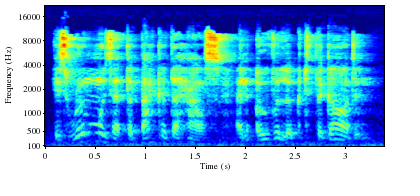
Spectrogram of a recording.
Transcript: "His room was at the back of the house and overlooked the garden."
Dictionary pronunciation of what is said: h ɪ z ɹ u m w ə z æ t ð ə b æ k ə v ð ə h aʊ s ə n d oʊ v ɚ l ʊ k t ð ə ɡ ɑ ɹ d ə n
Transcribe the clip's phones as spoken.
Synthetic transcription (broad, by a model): h ɪ z ɹ u m w ə z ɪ t ð ə b æ k ə v ð ə h aʊ s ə n oʊ v ɚ l ʊ k t ð ə ɡ ɑ ɹ d n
